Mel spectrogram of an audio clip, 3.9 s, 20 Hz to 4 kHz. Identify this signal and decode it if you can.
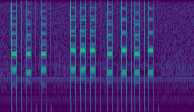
DTMF, heard as telephone touch tones, tones of about 110 ms. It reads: 414 5551212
